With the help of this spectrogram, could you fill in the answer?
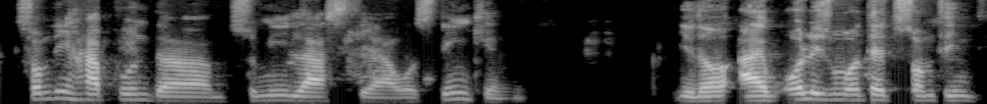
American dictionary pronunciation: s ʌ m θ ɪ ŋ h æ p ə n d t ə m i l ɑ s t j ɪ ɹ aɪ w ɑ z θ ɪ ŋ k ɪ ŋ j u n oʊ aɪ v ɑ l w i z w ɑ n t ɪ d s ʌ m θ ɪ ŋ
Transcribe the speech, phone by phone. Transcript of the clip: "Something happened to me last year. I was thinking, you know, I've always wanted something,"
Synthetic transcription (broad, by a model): s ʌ m θ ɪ ŋ h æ p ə n d t ə m i l ɑ s t j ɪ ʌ aɪ w ɑ z θ ɪ ŋ k ɪ ŋ j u n oʊ aɪ ɑ l w i z w ɑ n t ɪ d s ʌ m θ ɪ ŋ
